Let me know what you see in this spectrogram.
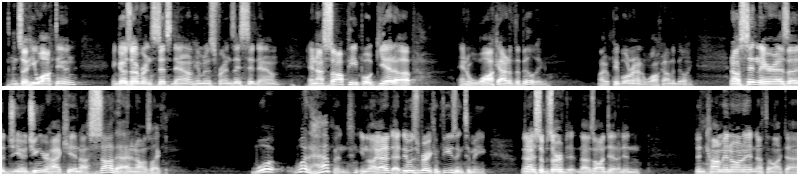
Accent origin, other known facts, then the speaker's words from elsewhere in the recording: Central, United States; I grew up, I grew up in Central, which was not the Central that it is now. Like, it was much more of, like, a country town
